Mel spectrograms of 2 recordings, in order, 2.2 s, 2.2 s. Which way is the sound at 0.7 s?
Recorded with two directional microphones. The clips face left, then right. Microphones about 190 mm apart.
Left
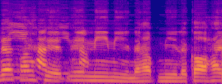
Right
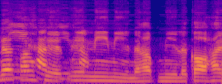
10° left (ahead or behind).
